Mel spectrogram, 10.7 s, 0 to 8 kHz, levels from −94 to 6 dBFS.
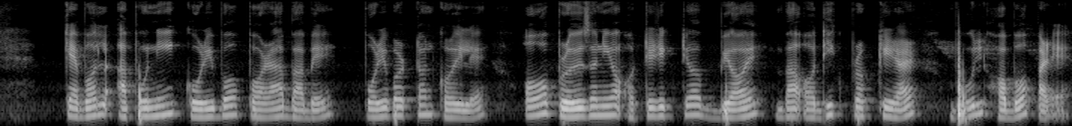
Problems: constant background noise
